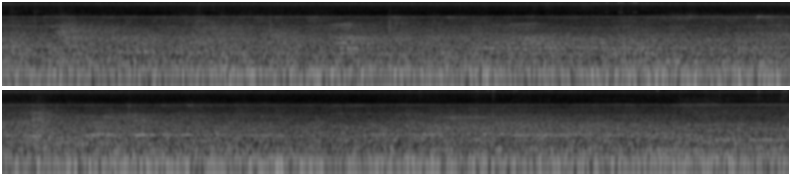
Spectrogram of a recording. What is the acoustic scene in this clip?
subway station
